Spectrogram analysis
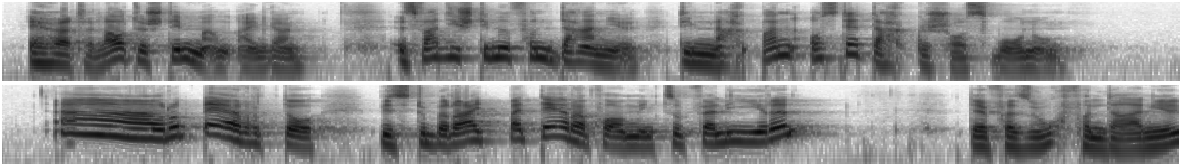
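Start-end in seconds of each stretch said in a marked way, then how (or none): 6.1-9.8 put-on playful Italian accent, loud and high. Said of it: "mit italienischem Akzent zu sprechen".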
